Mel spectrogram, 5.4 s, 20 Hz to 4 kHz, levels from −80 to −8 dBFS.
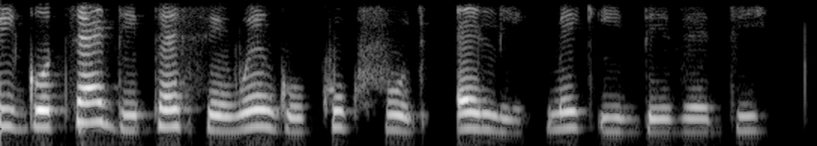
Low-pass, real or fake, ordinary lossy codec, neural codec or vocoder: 3.6 kHz; real; Opus, 16 kbps; none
